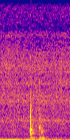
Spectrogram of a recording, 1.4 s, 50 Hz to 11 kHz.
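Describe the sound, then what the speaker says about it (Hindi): Beef pieces and spices fry for dopiaza in a pan, giving a steady, low, close sizzle with two brief scraping stirs. "हम 2 मिनट भून लेंगे।"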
